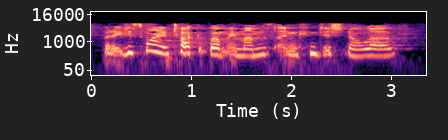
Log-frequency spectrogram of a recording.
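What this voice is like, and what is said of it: Emotional, choked-up voice. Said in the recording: “little emotional”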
